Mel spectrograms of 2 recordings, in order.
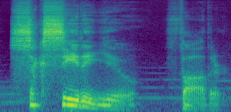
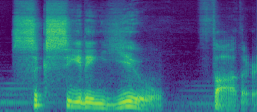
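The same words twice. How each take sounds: First: The emphasis falls on the word succeeding. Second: The emphasis falls on the word you. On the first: "he put emphasis on the word succeeding" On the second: "he put the emphasis on the word you"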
